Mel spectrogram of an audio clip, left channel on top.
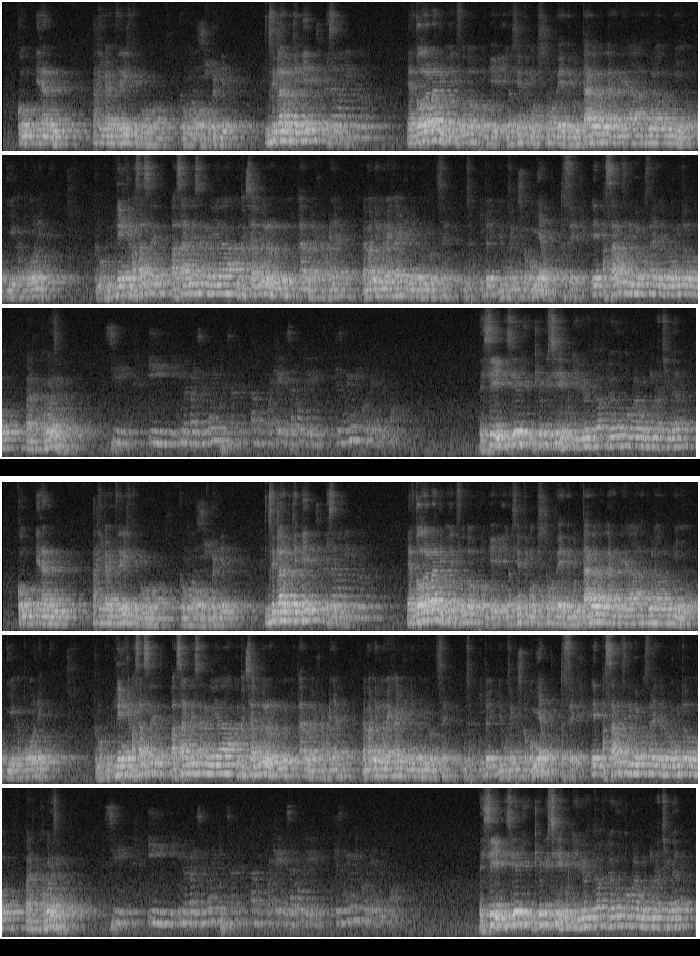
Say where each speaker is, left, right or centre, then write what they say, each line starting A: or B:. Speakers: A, on the right; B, on the right.
A: com- eran trágicamente tristes, como, como
B: Uy, sí,
A: perdida. Entonces,
B: <clears throat> sí,
A: claro, es que
B: sí,
A: e-
B: súper
A: ese,
B: dramático todo.
A: era todo dramático, y en el fondo como que en Occidente como que somos de, de ocultar la, la realidad dura a los niños, y en Japón es como que tú tienes que pasarse, pasarle esa realidad, aunque sea dura a los niños. Y claro, la abeja maña, la ma- era una abeja y tenía un amigo, no sé, gusanito, y el gusanito se lo comían. po. Entonces, eh, pasaban ese tipo de cosas en, en los monitos para japoneses.
B: Sí, y, y me parece muy interesante también porque es algo que, que es muy único de ellos, ¿no?
A: Eh, sí, sí, yo creo que sí, porque yo estaba estudiando un poco la cultura china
